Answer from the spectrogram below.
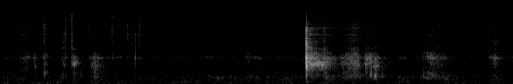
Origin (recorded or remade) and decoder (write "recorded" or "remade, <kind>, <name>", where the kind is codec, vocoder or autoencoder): remade, codec, SNAC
